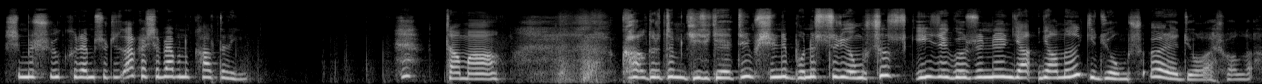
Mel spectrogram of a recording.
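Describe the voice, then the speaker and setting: A woman's voice: very high voice, moderate pace, darkish tone. A young woman chatting casually as she narrates a game, fretting and exclaiming as she goes. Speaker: game video creator.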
